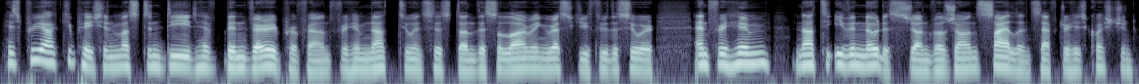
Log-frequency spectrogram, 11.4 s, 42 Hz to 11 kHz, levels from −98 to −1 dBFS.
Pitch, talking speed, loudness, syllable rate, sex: 125 Hz, 175 wpm, -22 LUFS, 4.9 syllables/s, male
